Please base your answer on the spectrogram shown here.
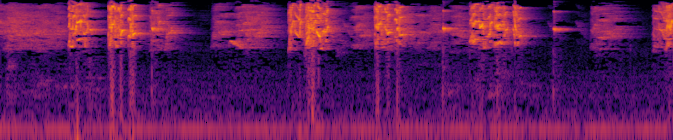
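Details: Lovebird chatter used to coax young balibu birds into trilling: continuous shrill, harsh bursts following one another with brief pauses, all very high-pitched, over a faint low hum.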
